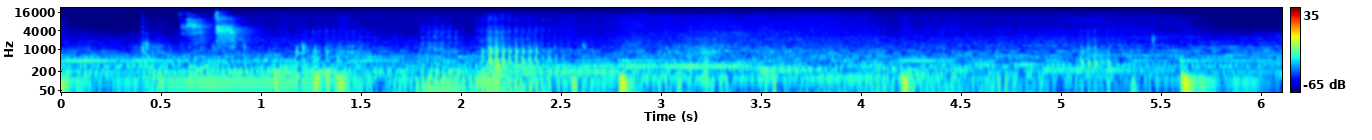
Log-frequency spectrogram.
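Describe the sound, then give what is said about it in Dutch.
A cat purrs in a steady, low, rumbling drone that continues throughout, with a few soft bumps and rustles of movement. No one speaks. “kun je iets langer knorren in de microfoon?”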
